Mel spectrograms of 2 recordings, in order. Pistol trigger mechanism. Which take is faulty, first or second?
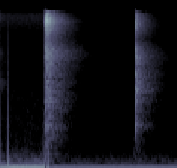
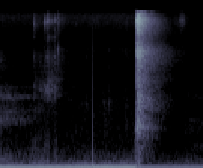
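first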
